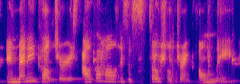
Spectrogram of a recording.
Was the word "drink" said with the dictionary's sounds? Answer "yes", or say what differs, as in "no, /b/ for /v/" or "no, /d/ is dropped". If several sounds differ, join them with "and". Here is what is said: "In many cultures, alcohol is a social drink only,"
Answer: yes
